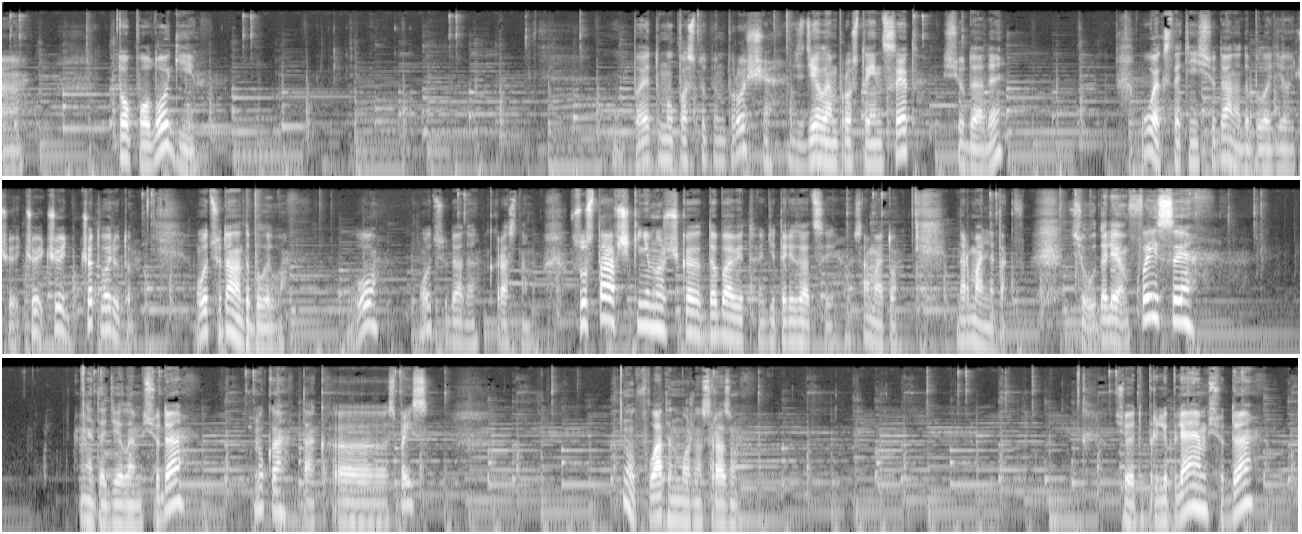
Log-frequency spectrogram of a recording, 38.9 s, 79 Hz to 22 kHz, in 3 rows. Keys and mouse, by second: 0.0-38.9 typing, 0.0 click, 3.3 ctrl+z, 5.2 middle click, 9.7-11.2 middle drag, 11.5-13.8 ctrl+z, 14.3 shift+click, 19.6-21.7 middle drag, 21.7 click, 25.3 middle click, 27.4 click, 28.4 alt+click, 30.5-33.2 middle drag, 33.6-35.2 middle drag, 35.5 click, 36.1 middle click, 37.4 middle click.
